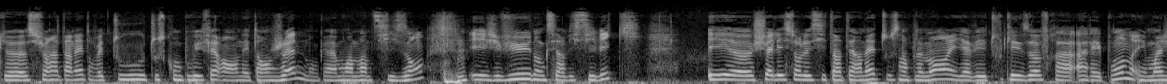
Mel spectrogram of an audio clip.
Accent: Brittany, France; À la base, je viens de Bretagne aussi

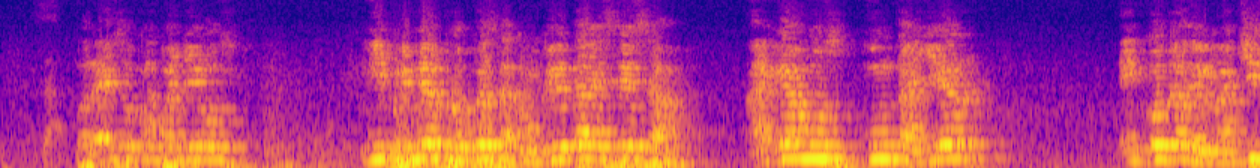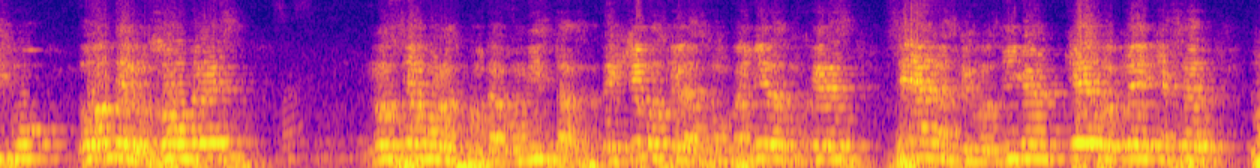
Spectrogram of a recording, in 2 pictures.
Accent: San Lorenzo Tezonco, Mexico City, Mexico; Yo era de San Lorenzo Texonco.

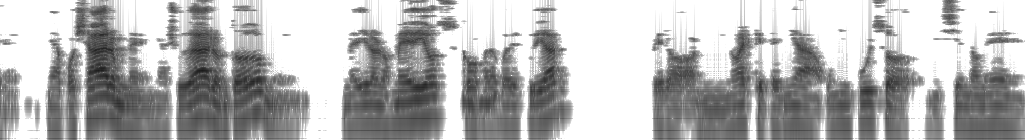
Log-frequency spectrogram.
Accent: Junín, Buenos Aires Province, Argentina; Yo nací en Junín, provincia de Buenos Aires. Pero bueno, igual mi vida fue repartida en tres lugares, porque viví ahí hasta los 18 años. Y ahí después me fui a estudiar a Buenos Aires.

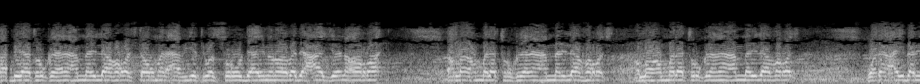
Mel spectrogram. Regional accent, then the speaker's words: Mauritania; احنا موريتاني بينا كبر احنا موريتاني بينا كبر

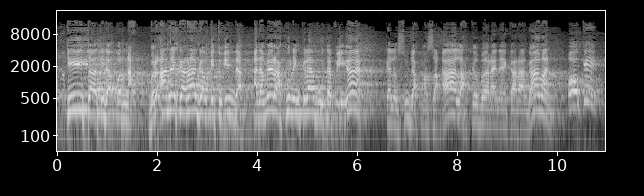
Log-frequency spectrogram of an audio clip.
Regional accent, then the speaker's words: West Sumatra, Indonesia; also born or lived in Egypt; Mesir dengan kita jauh, satu di Asia, satu di Afrika, satu Arab, kita Minangkabau, tapi semua disatukan oleh la ilaha illallah wa asyhadu anna muhammadan rasulullah. Itu yang membuat kita bersaudara. 4 tahun saya di Mesir, selesai barulah pulang.

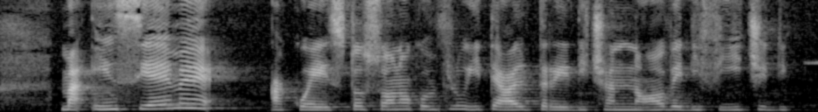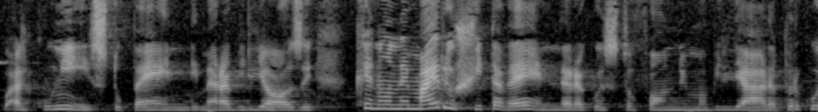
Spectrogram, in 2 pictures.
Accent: Turin, Piedmont, Italy; moved away as an adult; io sono una torinese che sono andata via da Torino all'età di 20 anni più o meno e tornata 25 anni dopo in una città completamente trasformata, nel senso che io sono cresciuta davanti a una fabbrica di pneumatici che inquinava

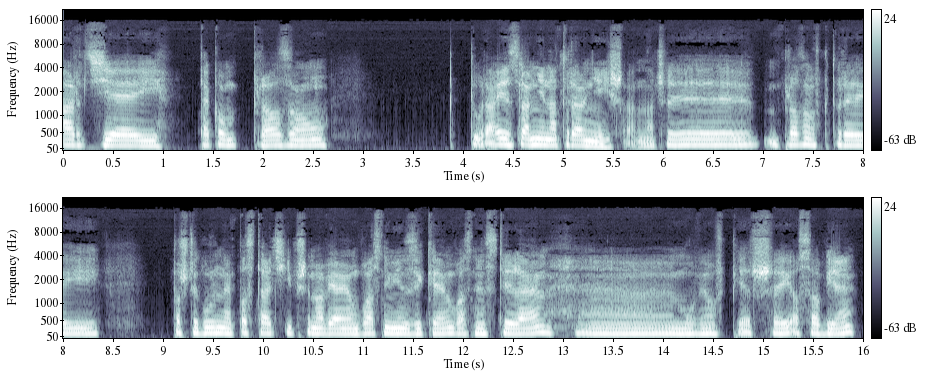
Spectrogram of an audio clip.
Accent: northern Poland, Poland; Wychowywałem się na północy Polski, nie mam żadnych kontaktów rodzinnych z tamtymi rejonami.

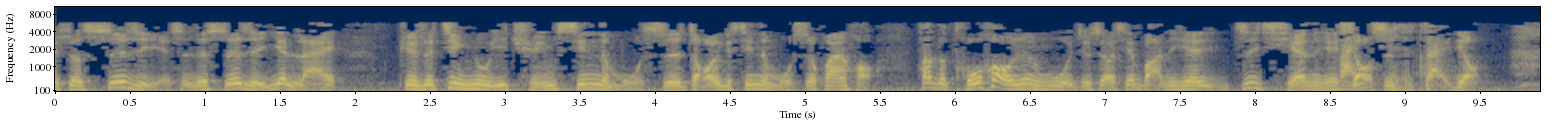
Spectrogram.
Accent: China; 我们中国人不是也常讲吗？这个亲恩还不如养恩大

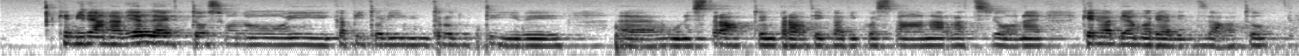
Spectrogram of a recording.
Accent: Apulia, Italy; now in Milan, Italy; io vivo a Milano, anche se sono pugliese, mio papà viveva a Milano

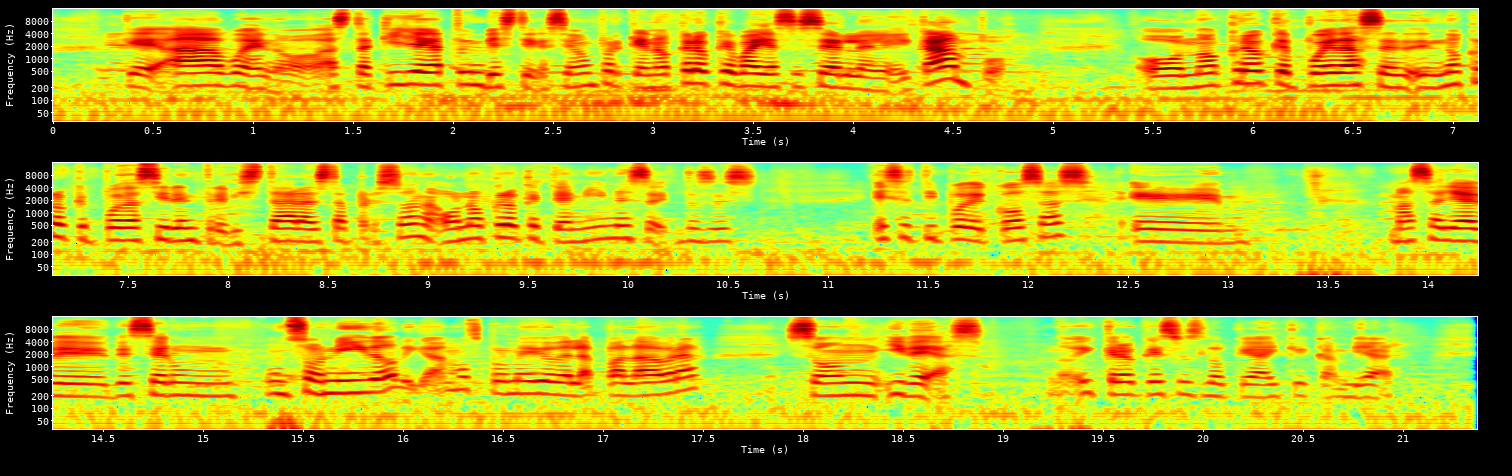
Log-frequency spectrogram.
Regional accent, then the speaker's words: La Paz, Bolivia; now in Cochabamba, Bolivia; tengo 22 años, soy de La Paz, Bolivia, pero vivo en Cochabamba.

